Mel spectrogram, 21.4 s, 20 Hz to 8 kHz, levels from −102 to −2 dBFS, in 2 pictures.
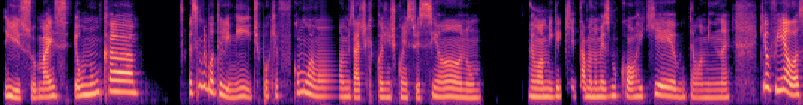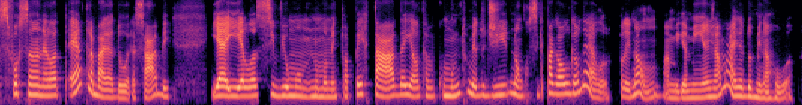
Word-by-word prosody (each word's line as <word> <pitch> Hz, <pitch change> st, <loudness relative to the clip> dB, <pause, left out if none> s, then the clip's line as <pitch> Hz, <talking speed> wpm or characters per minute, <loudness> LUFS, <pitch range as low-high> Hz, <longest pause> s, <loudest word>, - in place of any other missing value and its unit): Isso, 165 Hz, -4 st, +4 dB
mas 180 Hz, +3 st, +1 dB
eu 205 Hz, +2 st, +3 dB
nunca 285 Hz, +4 st, +6 dB, 0.7 s
eu -, -, +1 dB
sempre 435 Hz, +11 st, +2 dB
botei 275 Hz, -6 st, +2 dB
limite 180 Hz, 0 st, -3 dB
porque 190 Hz, +3 st, -7 dB
fo 210 Hz, -, -15 dB
como 275 Hz, -2 st, 0 dB
é -, -, +1 dB
uma 190 Hz, -1 st, -6 dB
amizade 185 Hz, -3 st, -2 dB
que -, -, -14 dB
a 175 Hz, -, -2 dB
gente 175 Hz, 0 st, -5 dB
conheceu 170 Hz, -2 st, -3 dB
esse 155 Hz, +5 st, +1 dB
ano, 175 Hz, -3 st, -1 dB, 0.7 s
é 195 Hz, -, 0 dB
uma 185 Hz, -1 st, +2 dB
amiga 185 Hz, +1 st, -1 dB
que -, -, -11 dB
estava 185 Hz, 0 st, -2 dB
no 180 Hz, -, -1 dB
mesmo 185 Hz, +3 st, -1 dB
corre 190 Hz, -2 st, -1 dB
que 195 Hz, +6 st, -5 dB
eu, 200 Hz, -5 st, +3 dB
então 170 Hz, -1 st, -9 dB
a -, -, -6 dB
menina 170 Hz, +1 st, -6 dB, 0.4 s
que 420 Hz, -, +4 dB
eu -, -, +2 dB
vi 335 Hz, -1 st, +4 dB
ela 230 Hz, -7 st, +8 dB
se 230 Hz, -, 0 dB
esforçando, 235 Hz, -3 st, +2 dB
ela 215 Hz, +1 st, 0 dB
é -, -, +3 dB
trabalhadora, 170 Hz, -, -1 dB
sabe, 195 Hz, +2 st, 0 dB, 0.5 s
e 210 Hz, -, +5 dB
aí 200 Hz, -1 st, +6 dB
ela 200 Hz, +1 st, +2 dB
se 230 Hz, +2 st, 0 dB
viu 205 Hz, 0 st, 0 dB
mo 205 Hz, -1 st, -2 dB
num 190 Hz, 0 st, -4 dB
momento 180 Hz, +1 st, -5 dB
apertada 215 Hz, 0 st, +1 dB
e 230 Hz, -, +1 dB
ela 190 Hz, -2 st, -1 dB
estava 200 Hz, -2 st, -8 dB
com 215 Hz, -, -7 dB
muito 220 Hz, +8 st, -1 dB
medo 220 Hz, -3 st, -1 dB
de 215 Hz, +3 st, -3 dB
não 235 Hz, -6 st, -2 dB
conseguir 220 Hz, +2 st, -7 dB
pagar 260 Hz, -3 st, +1 dB
o -, -, +3 dB
aluguel 255 Hz, +2 st, -1 dB
dela, 435 Hz, -, -3 dB
eu -, -, -14 dB
falei: 175 Hz, -4 st, -3 dB
"Não, 205 Hz, -, -4 dB
amiga 155 Hz, -3 st, -3 dB
minha 165 Hz, +3 st, -2 dB
jamais 195 Hz, +2 st, -1 dB
vai 200 Hz, -, +1 dB
dormir 190 Hz, -4 st, -1 dB
na 145 Hz, -2 st, -2 dB
rua, 150 Hz, +2 st, -7 dB
195 Hz, 210 wpm, -24 LUFS, 180-225 Hz, 0.7 s, ela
